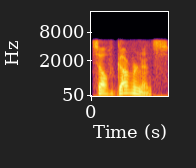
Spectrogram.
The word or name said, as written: self-governance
